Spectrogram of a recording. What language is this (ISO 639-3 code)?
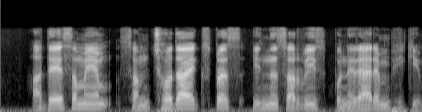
mal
